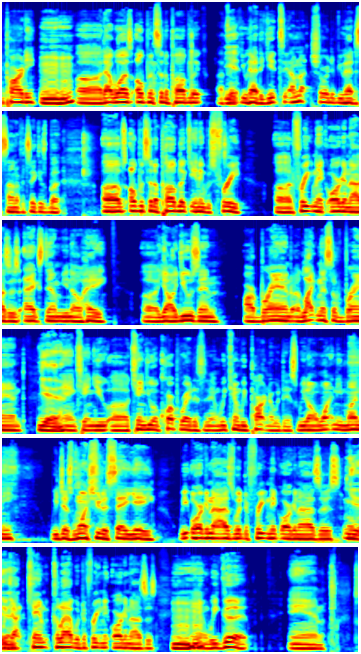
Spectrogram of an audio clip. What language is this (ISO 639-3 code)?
eng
